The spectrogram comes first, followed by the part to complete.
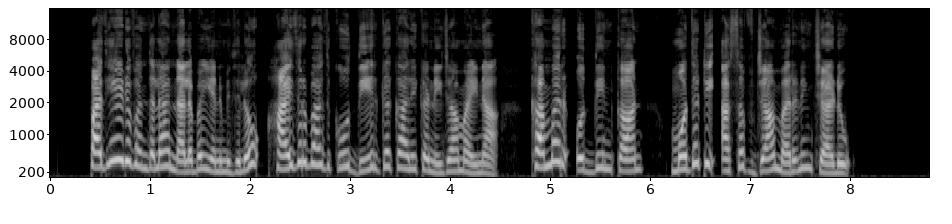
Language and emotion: Telugu, neutral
